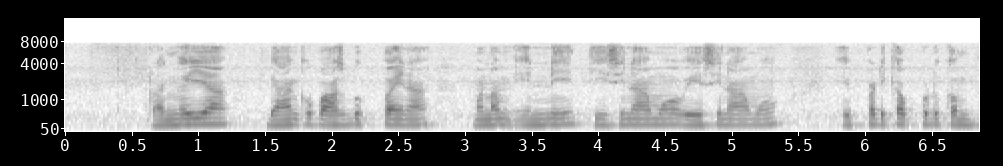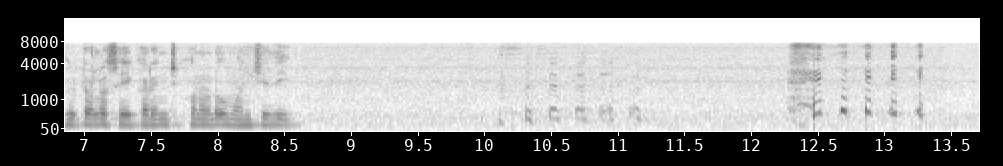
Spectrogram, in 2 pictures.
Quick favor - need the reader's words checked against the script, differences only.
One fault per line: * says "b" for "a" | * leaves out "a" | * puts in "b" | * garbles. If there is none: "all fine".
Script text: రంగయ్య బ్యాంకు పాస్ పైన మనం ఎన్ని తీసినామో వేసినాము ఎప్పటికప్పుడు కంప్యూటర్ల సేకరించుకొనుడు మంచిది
* puts in "బుక్"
